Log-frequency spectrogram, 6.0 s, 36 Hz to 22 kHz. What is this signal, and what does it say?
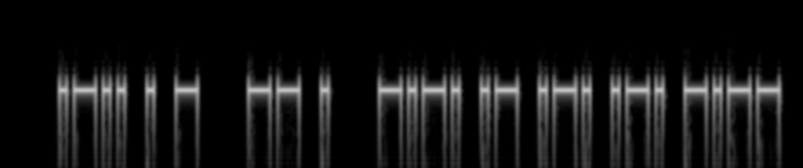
Morse code, heard as a keyed tone, about 22 wpm, 700 Hz. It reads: LET ME CARRY
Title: Sentences from Top 1000 Words - Review Part 1 - 22wpm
